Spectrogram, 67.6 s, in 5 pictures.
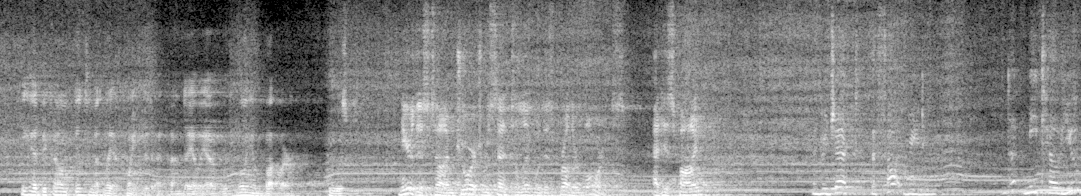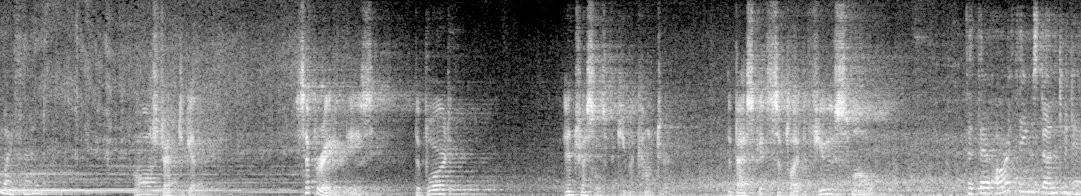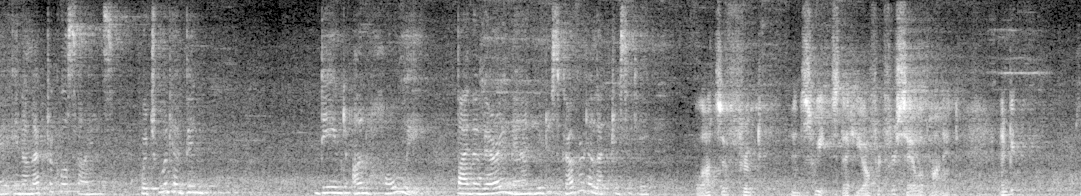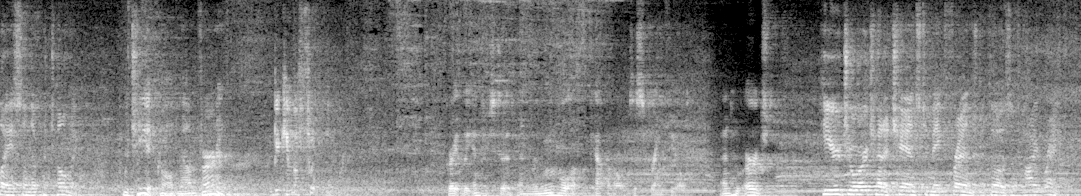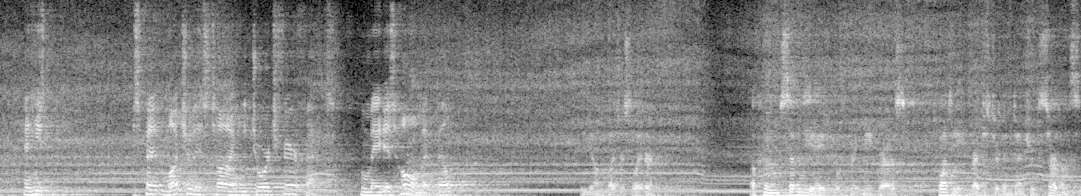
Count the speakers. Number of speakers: four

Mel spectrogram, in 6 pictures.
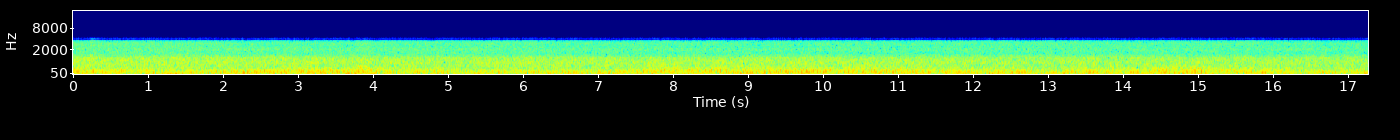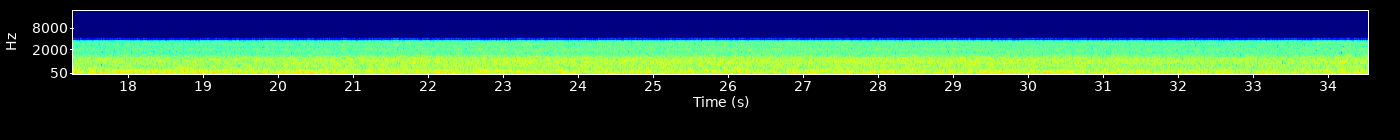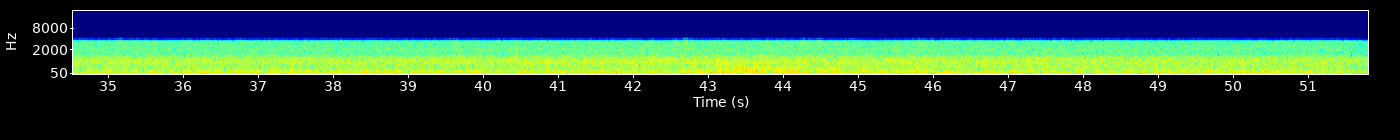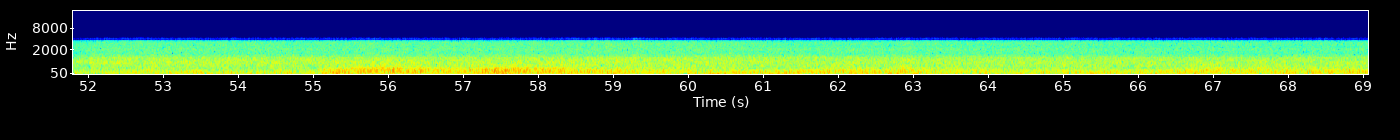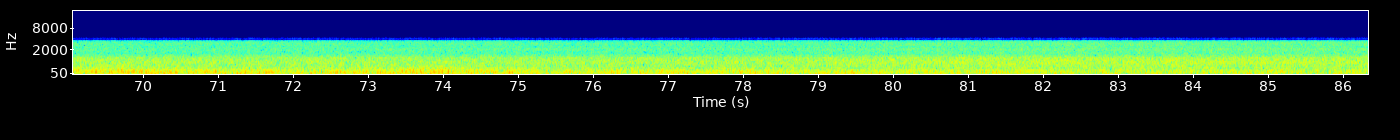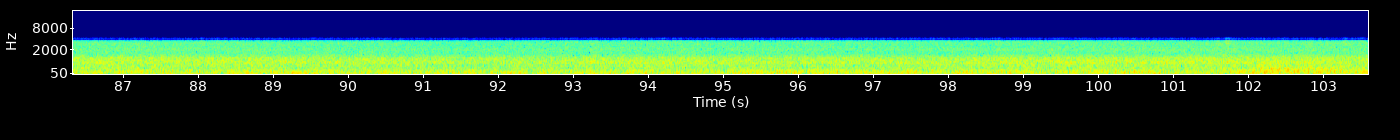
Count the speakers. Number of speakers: zero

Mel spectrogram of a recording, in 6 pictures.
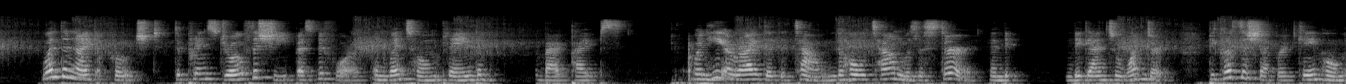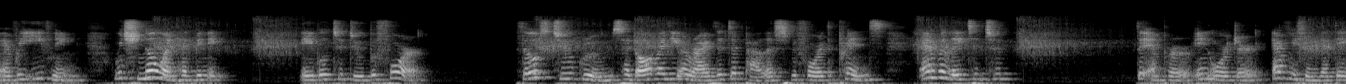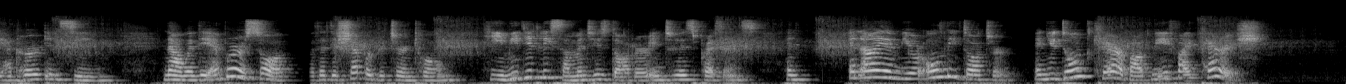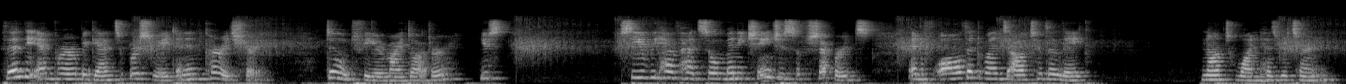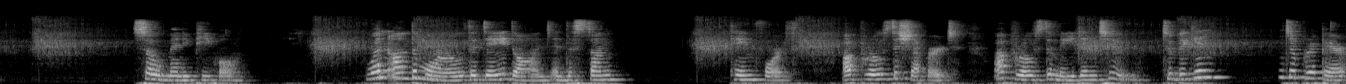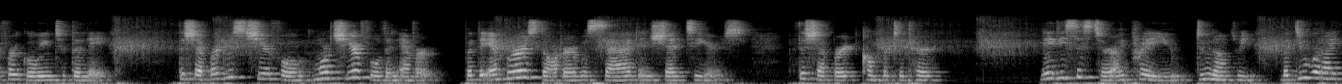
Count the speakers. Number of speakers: one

